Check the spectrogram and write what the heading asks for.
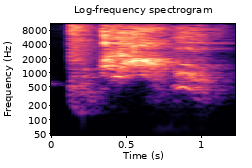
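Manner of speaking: loud, very high mock-shocked cry; startled yelp. Storyteller slapped by their own hand, startled yelp.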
